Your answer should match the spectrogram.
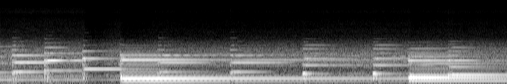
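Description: Digital piano played slowly: a short rising line of single notes, then a held chord struck about a second and a half in and another near the end, with single melody notes ringing out between them.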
